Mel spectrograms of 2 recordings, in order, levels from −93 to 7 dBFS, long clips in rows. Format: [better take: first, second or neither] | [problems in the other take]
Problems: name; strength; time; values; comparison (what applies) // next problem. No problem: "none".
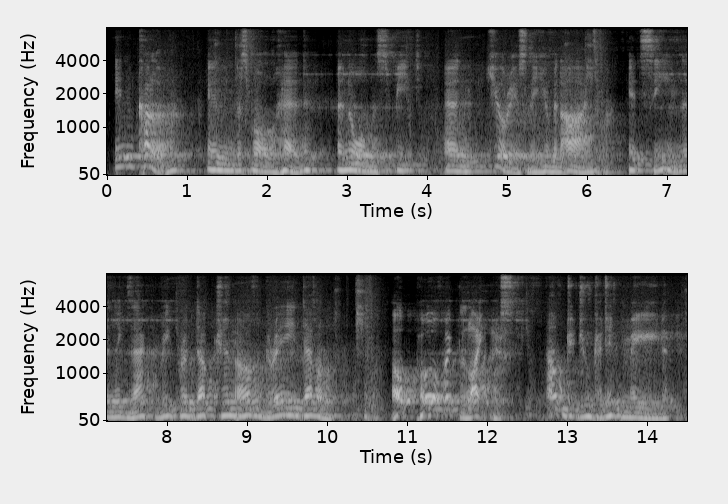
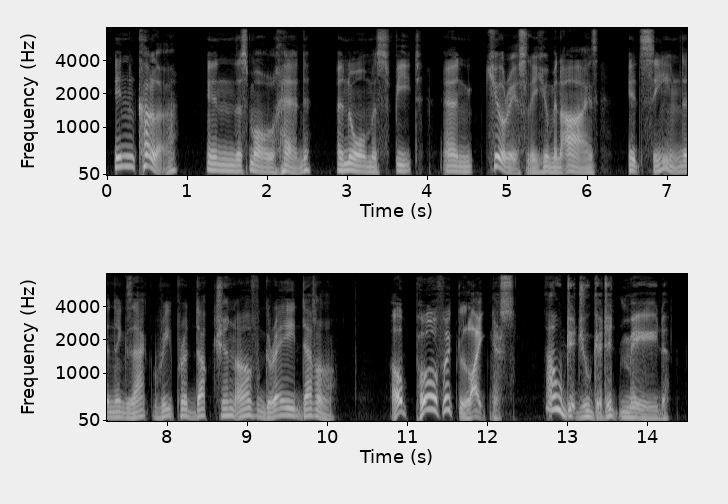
second | noise reduction (neural separator model SepFormer DNS4)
